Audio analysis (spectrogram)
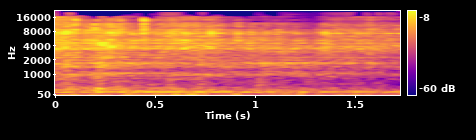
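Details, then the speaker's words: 2007 Toyota Camry Hybrid front wheel spun on a lift: steady low hum from a worn wheel bearing; driver reports humming while driving straight, louder when cornering. "it's clearly wheel bear do you hear that just to make sure that camera microphone will perfectly record it one more time definitely there is the humming from background"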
